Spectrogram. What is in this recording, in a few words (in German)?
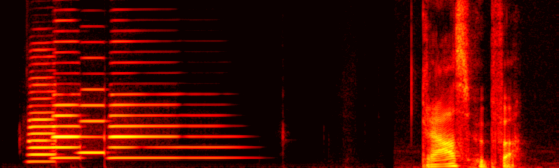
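"Grashuepfer", German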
